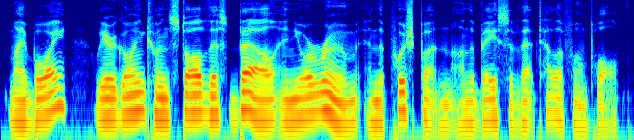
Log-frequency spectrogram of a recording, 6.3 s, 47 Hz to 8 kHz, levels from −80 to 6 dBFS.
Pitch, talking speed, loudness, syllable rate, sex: 105 Hz, 210 wpm, -18 LUFS, 5.0 syllables/s, male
